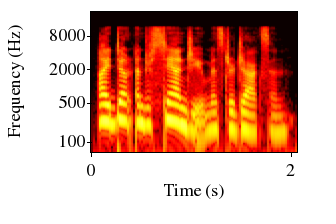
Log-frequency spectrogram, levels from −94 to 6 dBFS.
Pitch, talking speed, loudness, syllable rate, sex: 190 Hz, 175 wpm, -18 LUFS, 4.6 syllables/s, female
